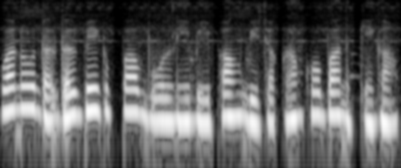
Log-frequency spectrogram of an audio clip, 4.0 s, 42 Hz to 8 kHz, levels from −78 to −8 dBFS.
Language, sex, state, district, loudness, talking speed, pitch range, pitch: Garo, female, Meghalaya, South Garo Hills, -16 LUFS, 90 wpm, 180-230 Hz, 205 Hz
